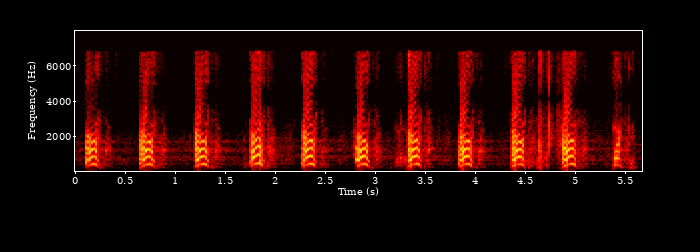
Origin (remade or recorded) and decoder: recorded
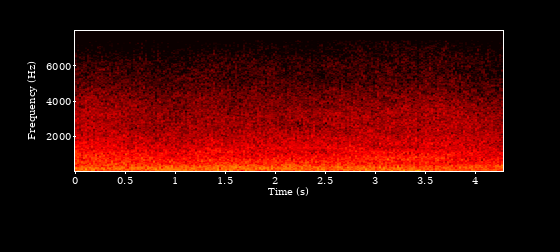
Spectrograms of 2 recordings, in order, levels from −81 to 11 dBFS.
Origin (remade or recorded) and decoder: recorded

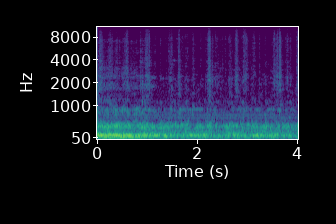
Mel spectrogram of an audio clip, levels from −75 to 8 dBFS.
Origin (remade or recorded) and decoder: recorded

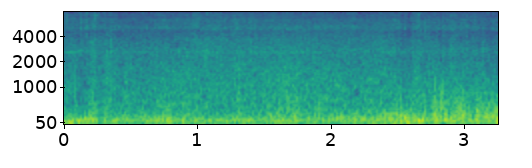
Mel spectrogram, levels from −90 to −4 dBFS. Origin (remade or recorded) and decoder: recorded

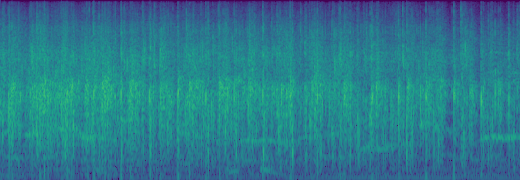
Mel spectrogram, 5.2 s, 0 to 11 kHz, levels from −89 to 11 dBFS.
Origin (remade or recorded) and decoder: remade, vocoder, BigVGAN v2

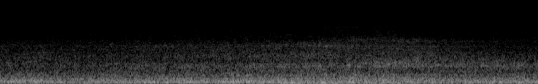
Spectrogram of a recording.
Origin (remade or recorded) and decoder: remade, vocoder, BigVGAN v2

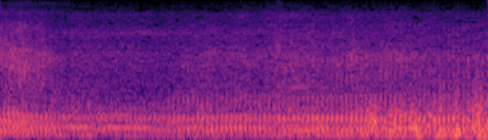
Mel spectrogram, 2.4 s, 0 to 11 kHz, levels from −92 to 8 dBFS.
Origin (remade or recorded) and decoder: remade, vocoder, BigVGAN v2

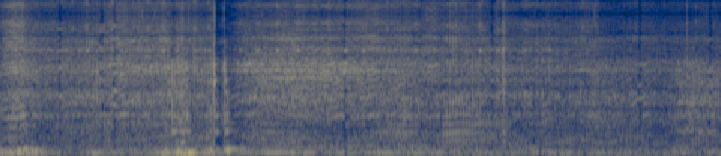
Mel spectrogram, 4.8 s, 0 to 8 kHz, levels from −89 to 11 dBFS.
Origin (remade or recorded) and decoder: recorded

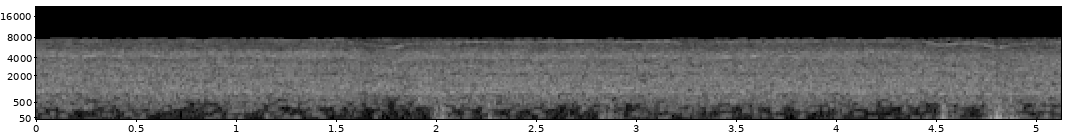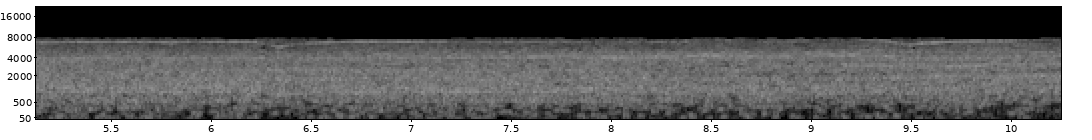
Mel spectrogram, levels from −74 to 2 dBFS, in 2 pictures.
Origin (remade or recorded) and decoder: recorded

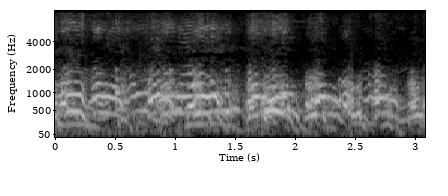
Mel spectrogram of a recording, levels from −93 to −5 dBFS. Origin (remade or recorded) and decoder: recorded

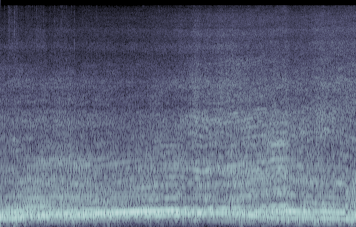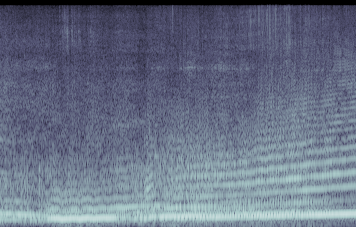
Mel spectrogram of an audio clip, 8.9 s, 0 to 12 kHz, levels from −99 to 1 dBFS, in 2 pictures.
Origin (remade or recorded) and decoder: recorded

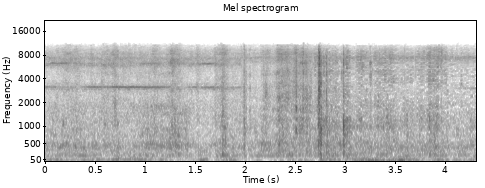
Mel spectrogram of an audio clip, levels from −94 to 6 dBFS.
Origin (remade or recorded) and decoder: remade, vocoder, BigVGAN v2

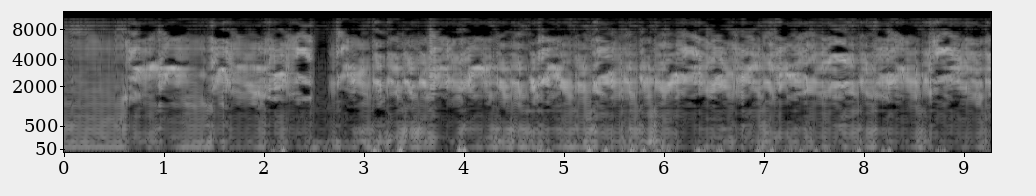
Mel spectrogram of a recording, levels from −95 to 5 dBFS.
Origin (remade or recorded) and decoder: remade, vocoder, BigVGAN v2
